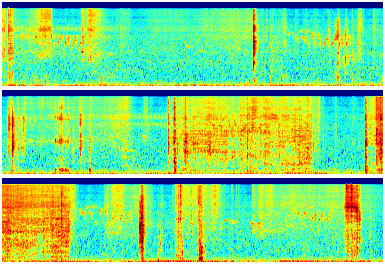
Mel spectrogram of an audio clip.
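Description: Steel finishing trowels scraping and smoothing a wet mortar-mix skim coat over concrete, in intermittent swipes with a few sharp clicks, over a steady low rumble.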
